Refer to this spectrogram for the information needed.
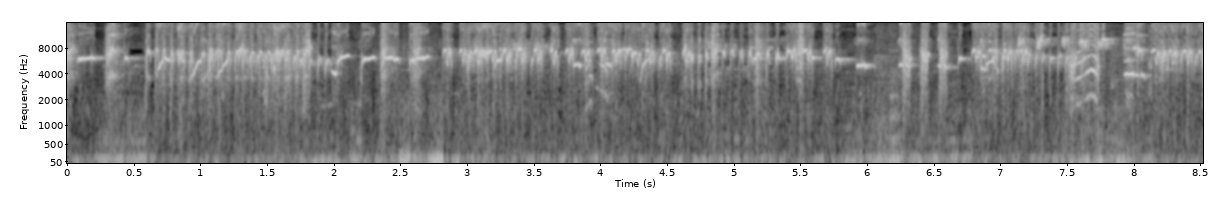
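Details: Kolibri ninja, or olive-backed sunbird, delivering masteran song full of tembakan variations: dense, very high, buzzy trills and rapid ticking notes with brief upswept whistles, nearly unbroken throughout and without background sounds.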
